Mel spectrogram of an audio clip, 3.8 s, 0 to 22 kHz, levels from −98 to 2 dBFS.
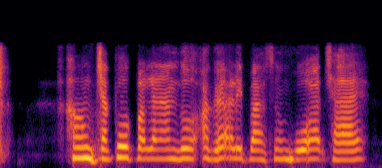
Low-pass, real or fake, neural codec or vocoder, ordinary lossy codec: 7.2 kHz; fake; codec, 16 kHz in and 24 kHz out, 0.4 kbps, LongCat-Audio-Codec, four codebook decoder; Opus, 16 kbps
